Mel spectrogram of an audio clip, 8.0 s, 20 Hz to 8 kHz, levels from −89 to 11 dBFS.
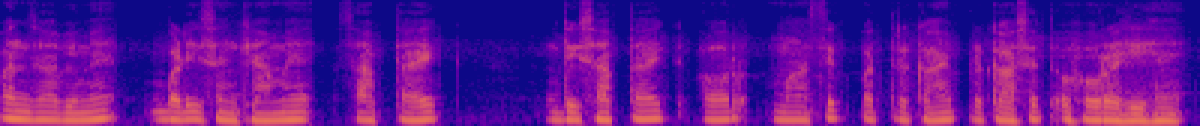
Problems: none marked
